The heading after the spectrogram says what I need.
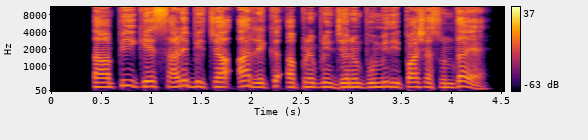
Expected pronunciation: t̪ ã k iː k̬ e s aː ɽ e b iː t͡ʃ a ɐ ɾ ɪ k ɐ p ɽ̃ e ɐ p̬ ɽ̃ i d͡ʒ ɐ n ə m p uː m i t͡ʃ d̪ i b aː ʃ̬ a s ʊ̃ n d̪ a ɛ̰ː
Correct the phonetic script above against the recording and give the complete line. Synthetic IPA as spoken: t̪ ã p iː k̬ e s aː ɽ e b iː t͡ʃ a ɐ ɾ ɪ k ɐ p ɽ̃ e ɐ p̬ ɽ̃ i d͡ʒ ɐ n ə m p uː m i d̪ i p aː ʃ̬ a s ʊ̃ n d̪ a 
